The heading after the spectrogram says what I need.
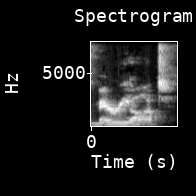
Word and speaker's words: Mariotte: the sand okay uh jeff i think is pronounced marriott marriott marriott um he's he's the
